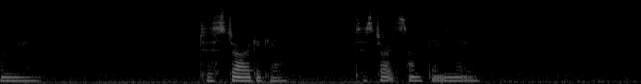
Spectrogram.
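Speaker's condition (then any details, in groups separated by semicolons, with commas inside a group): No condition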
